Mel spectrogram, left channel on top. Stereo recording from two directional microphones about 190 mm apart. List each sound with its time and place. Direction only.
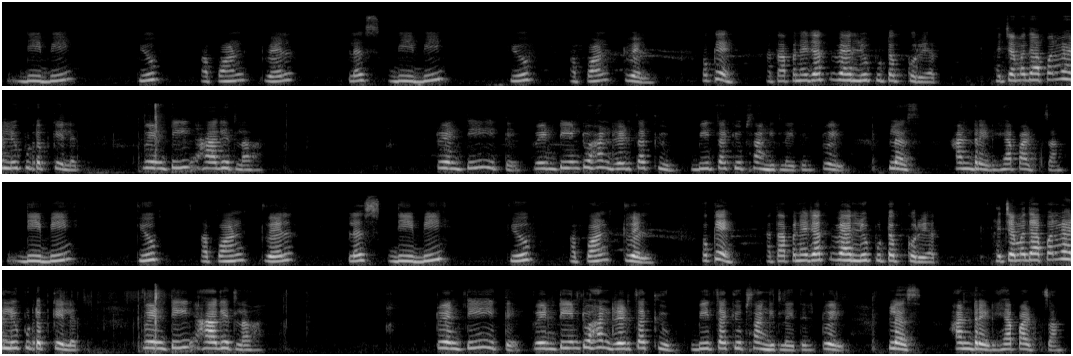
0.3 s a woman's voice: 45° right (ahead or behind)
2.0 s a woman's voice: 45° right (ahead or behind)
15.1 s a woman's voice: 35° right (ahead or behind)
20.1 s a woman's voice: 35° right (ahead or behind)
